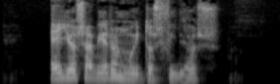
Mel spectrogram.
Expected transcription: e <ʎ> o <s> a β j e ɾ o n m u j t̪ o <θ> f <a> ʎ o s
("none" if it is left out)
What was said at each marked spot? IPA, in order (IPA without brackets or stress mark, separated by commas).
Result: ʎ, s, s, i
